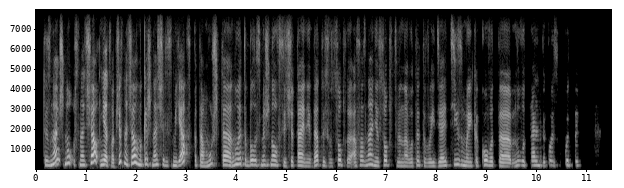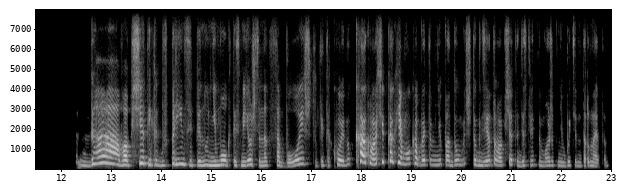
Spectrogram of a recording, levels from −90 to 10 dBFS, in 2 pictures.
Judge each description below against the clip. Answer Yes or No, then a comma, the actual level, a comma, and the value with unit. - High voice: Yes, high, 220 Hz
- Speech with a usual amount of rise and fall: Yes, average, 3.7 semitones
